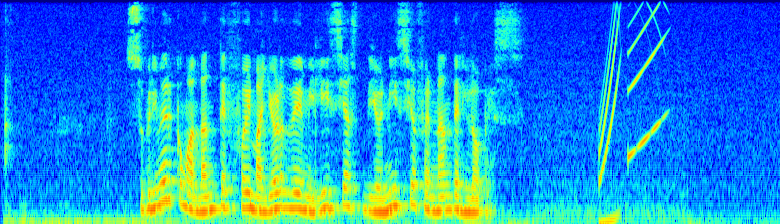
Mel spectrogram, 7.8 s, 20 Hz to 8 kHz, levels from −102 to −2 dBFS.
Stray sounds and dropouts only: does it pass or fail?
fail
